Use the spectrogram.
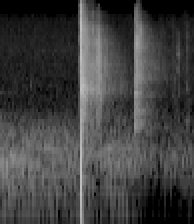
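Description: A custom airsoft blunderbuss, a bolt-action gun, fires one sharp crack followed half a second later by a softer second snap or impact, both standing out over low background noise.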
